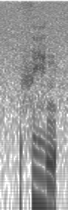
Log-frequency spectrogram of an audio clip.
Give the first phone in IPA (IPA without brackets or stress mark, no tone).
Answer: θ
